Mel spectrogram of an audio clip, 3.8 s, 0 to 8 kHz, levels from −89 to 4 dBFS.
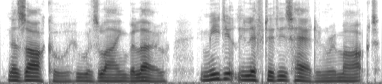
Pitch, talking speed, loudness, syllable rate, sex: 125 Hz, 170 wpm, -17 LUFS, 6.6 syllables/s, male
